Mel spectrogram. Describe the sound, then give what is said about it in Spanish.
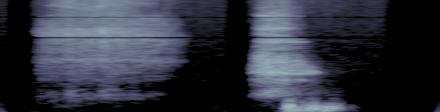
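A slow, airy inhale through the nose followed after a short pause by a stronger, fuller exhale, with no talking; one complete breath taken during a guided breathing exercise. “Inhalando y exhalando.”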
